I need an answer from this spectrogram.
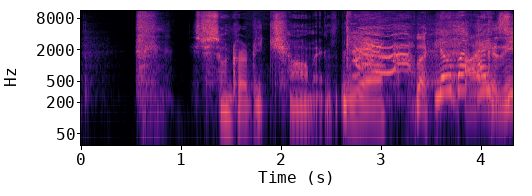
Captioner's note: laughs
